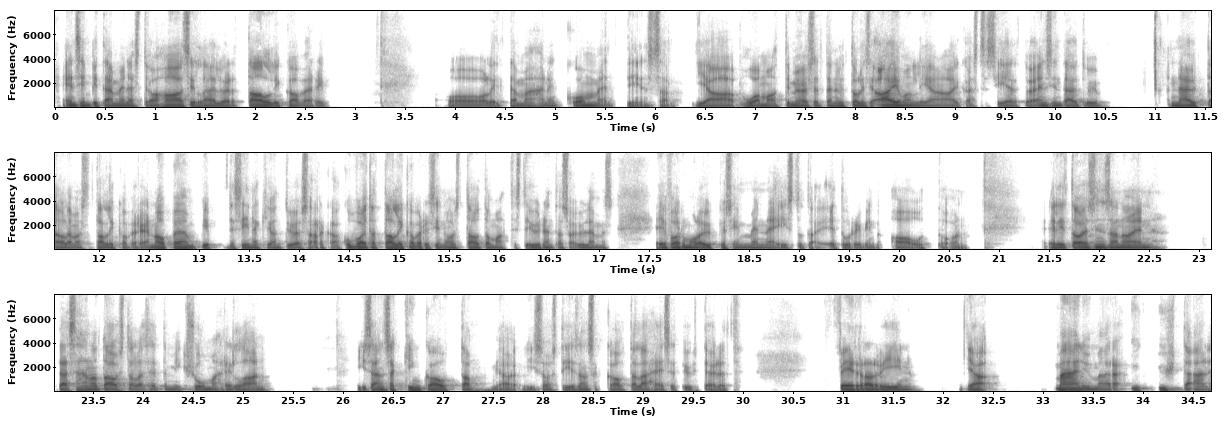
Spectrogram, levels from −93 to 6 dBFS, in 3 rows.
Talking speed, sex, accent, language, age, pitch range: 130 wpm, male, native, Finnish, 30-49, 80-90 Hz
